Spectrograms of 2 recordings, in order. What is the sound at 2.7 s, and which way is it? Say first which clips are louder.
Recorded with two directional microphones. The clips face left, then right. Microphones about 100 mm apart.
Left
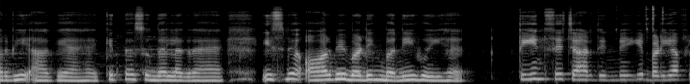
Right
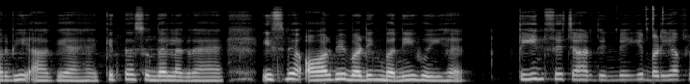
Speech: right 6 dB; 25° right (ahead or behind).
